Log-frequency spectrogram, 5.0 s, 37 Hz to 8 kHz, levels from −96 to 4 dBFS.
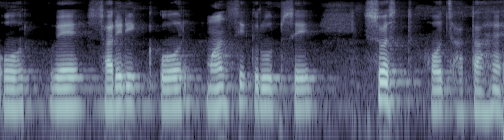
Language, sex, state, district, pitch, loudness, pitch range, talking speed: Hindi, male, Uttar Pradesh, Hamirpur, 135 Hz, -27 LUFS, 130-140 Hz, 130 wpm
